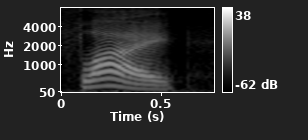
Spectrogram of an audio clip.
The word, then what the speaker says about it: fly: Fly. Sometimes the Y, actually most of the time, the Y at the end of a one-syllable word will make the I sound.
